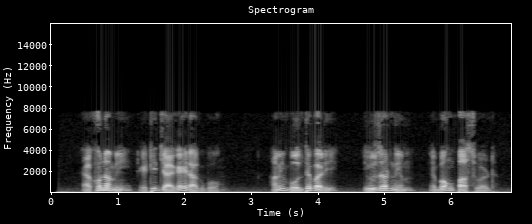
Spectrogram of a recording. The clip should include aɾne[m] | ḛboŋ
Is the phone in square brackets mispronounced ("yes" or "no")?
no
